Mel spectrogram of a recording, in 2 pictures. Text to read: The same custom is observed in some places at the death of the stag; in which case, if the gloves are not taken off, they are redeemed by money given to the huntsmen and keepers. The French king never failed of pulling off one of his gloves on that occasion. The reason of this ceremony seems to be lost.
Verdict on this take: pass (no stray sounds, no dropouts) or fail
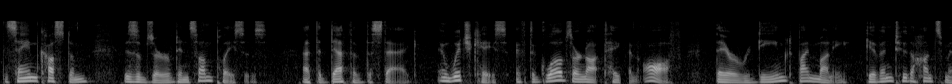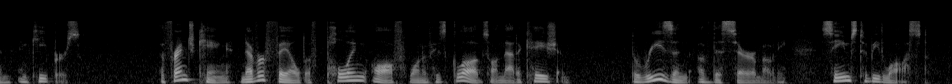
fail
